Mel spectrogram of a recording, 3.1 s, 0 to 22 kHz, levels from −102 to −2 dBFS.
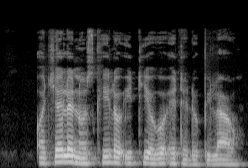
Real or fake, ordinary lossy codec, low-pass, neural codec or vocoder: real; none; 10.8 kHz; none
